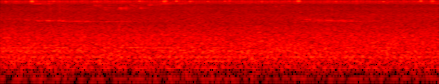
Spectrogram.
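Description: Quiet outdoor woodland ambience: a steady faint hiss with a thin, high insect buzz running through it and a couple of faint higher calls.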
